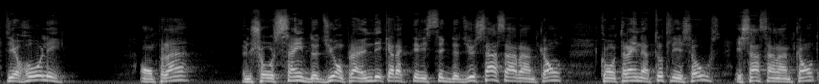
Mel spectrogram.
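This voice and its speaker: A man's voice: fairly high pitch, mellow. A man preaching a sermon as a pastor, teaching by repeating key words and asking his listeners questions.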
